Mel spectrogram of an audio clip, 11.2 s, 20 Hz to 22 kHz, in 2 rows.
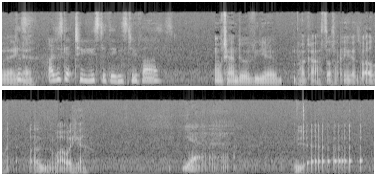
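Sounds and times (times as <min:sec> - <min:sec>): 
speech: 0:00.0 - 0:02.6, 0:03.2 - 0:07.0, 0:08.3 - 0:09.0, 0:10.0 - 0:10.2
croaky gurgling burp-like sounds: 0:10.0 - 0:11.1.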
